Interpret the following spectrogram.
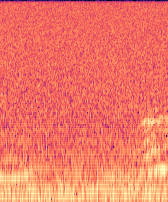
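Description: Near silence: room tone with a faint low hum, a faint brief tone right at the start and a faint wavering call just before the end.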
